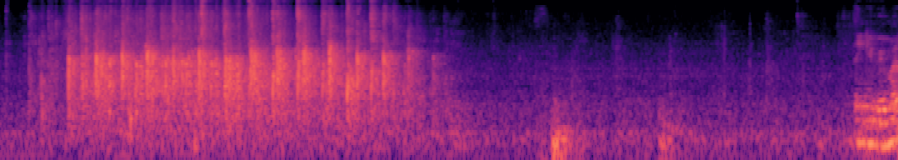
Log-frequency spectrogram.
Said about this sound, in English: Another round of applause, ladies and gentlemen, for Ms. Andrew.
